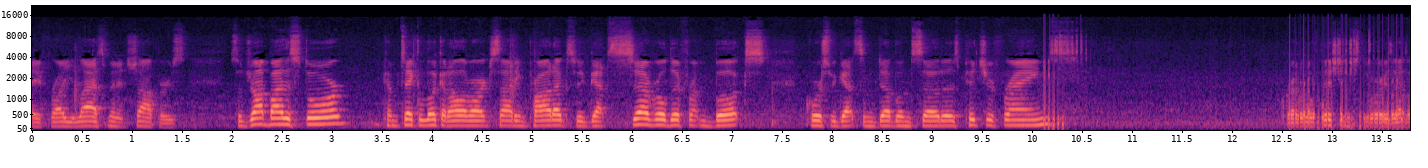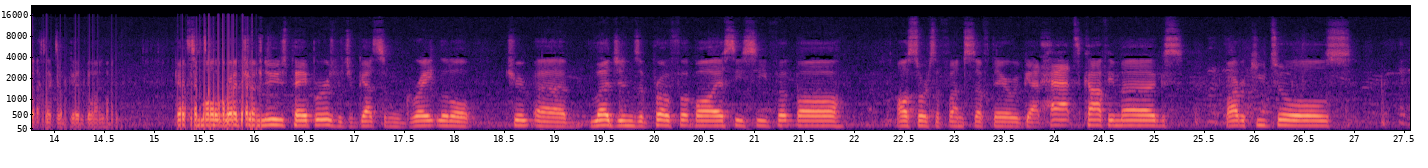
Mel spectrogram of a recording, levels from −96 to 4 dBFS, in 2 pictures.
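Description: From 10.08 to 16.11 s, buffer tearing splices stale audio into each period. This gives a 21.5 Hz robotic rattle, which fits a 2048-sample buffer.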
